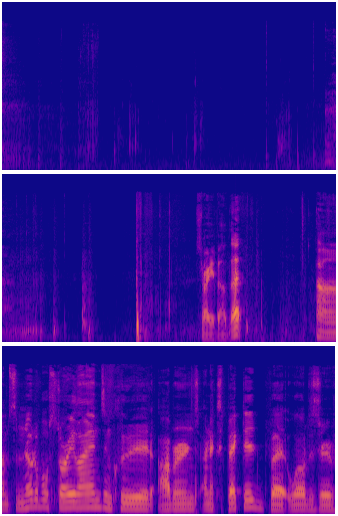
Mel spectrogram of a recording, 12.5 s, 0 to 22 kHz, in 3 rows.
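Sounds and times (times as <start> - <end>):
person sipping water: 0.4 - 2.7, 3.3 - 4.9
swallowing water: 0.9 - 2.6, 3.3 - 5.0
speech: 6.6 - 7.4, 8.1 - 12.5.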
